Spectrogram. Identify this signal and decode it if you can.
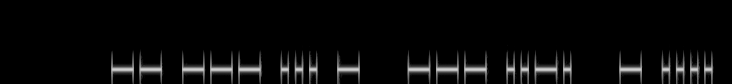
Morse code, heard as a keyed tone, about 17 wpm, 700 Hz. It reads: MOST OF TH
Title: Sentences from Top 1200 Words 17wpm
